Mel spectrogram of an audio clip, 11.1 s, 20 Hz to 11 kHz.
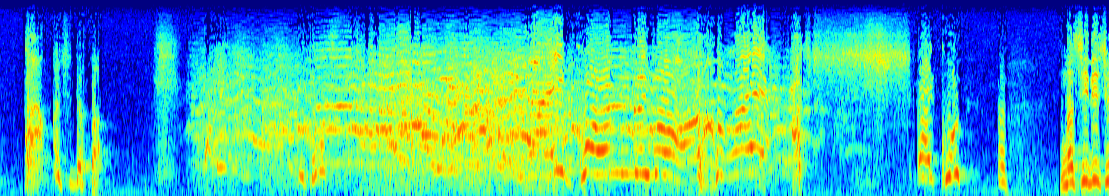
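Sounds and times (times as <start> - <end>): faint hiss: 1.3 - 1.9, 8.1 - 10.9.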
